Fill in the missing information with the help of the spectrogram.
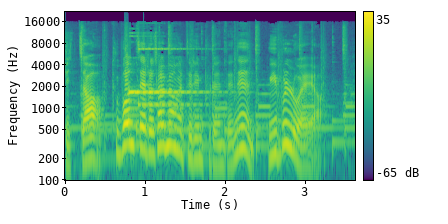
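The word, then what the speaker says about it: Hublot: 말씀하시자 나요 처럼 것처럼 에르메스의 h 를 키에 시 아닌 이해 후 로 발음하는 것 처럼 위블로 도 위블로 로 발음을 해야 돼요 그 이유는 에르메스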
